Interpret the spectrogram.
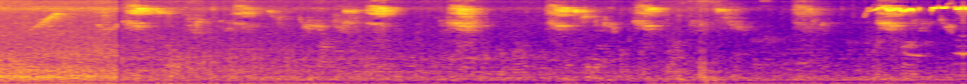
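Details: An olive-backed (garden) sunbird searching a small jar for insects to feed its young gives thin, very high chips about one a second, with a quick twittering burst at the end, over faint background hiss.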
